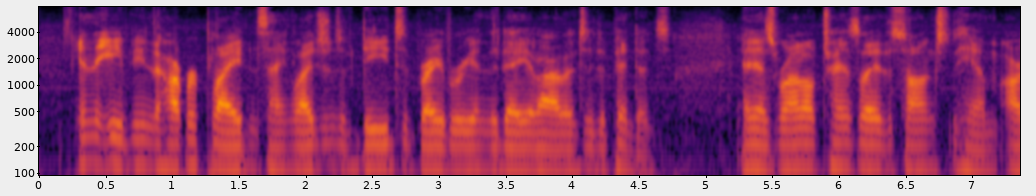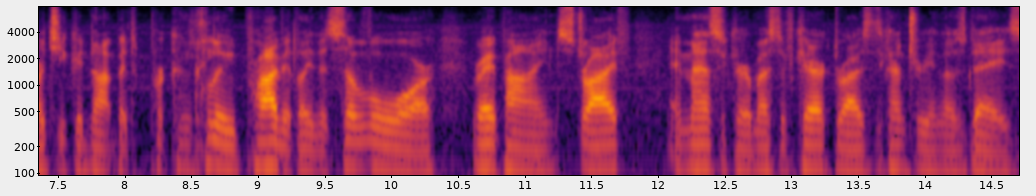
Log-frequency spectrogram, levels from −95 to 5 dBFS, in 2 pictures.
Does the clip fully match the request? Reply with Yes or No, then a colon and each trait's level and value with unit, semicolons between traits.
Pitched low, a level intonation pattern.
Yes: low, 100 Hz; narrow, 1.8 semitones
